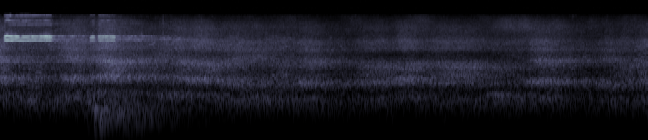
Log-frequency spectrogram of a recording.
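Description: A stadium crowd murmurs and chants steadily in the distance.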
